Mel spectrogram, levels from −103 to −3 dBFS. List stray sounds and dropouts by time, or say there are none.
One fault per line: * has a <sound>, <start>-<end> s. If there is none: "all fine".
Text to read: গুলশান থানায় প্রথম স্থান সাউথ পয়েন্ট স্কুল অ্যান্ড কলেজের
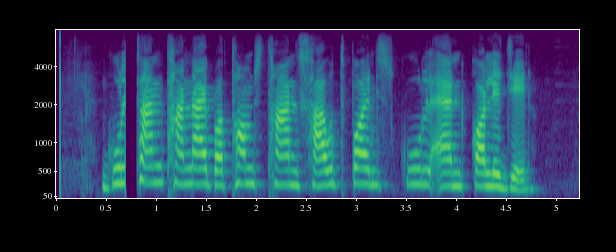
* has a dropout, 0.7-0.8 s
